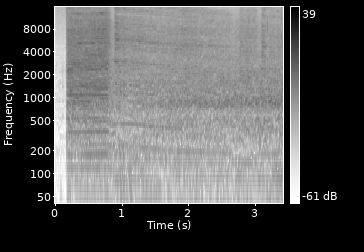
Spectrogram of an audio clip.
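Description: A Porsche 718 racing car in iRacing revs at full throttle, its engine cutting in abruptly with a loud, steady, buzzing drone that holds strong to the end, with no talk over it.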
